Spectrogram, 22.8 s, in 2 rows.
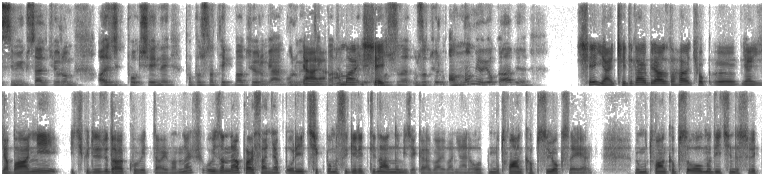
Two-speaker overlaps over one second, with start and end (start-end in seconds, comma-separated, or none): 4.5-5.9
